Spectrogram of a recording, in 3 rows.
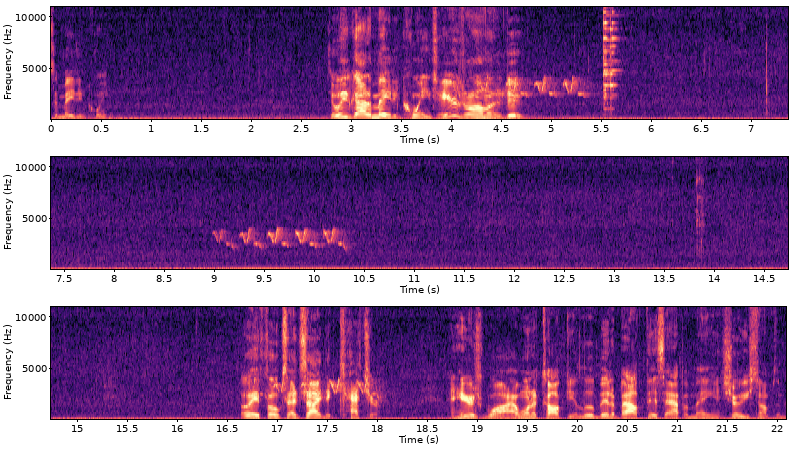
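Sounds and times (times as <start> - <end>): steady low hum: 0.0 - 22.0
small bird chirping: 4.5 - 5.7, 8.9 - 10.5.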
